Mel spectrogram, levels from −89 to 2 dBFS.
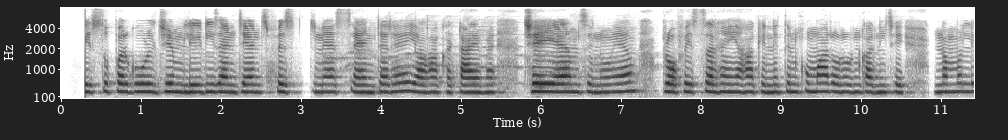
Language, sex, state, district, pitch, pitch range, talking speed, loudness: Hindi, female, Uttar Pradesh, Budaun, 250 Hz, 245-260 Hz, 170 wpm, -20 LUFS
